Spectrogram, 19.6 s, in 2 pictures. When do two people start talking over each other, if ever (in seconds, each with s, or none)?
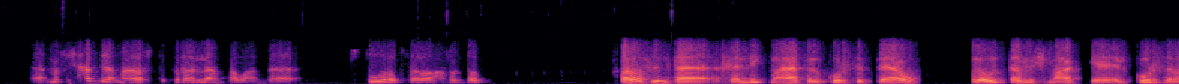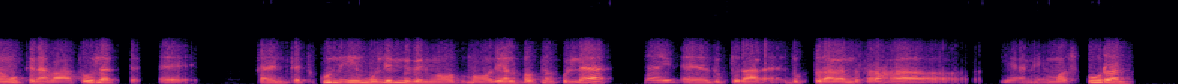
none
